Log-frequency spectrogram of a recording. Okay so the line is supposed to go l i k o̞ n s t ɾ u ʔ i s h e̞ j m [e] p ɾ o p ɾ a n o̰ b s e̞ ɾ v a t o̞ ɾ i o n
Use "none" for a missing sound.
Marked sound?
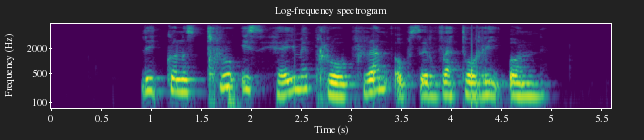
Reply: e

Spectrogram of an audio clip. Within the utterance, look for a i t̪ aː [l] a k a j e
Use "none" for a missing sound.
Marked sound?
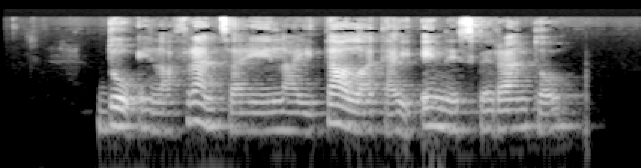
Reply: l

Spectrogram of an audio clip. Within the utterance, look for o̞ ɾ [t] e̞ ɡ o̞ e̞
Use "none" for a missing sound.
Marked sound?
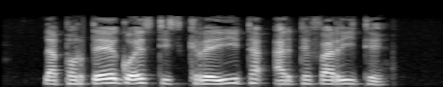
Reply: t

